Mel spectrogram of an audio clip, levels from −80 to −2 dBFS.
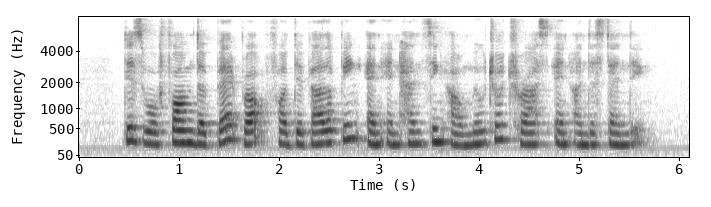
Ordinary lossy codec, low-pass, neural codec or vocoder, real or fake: none; none; none; real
